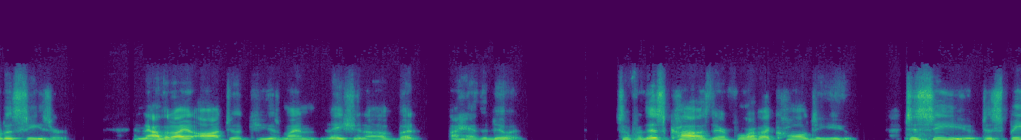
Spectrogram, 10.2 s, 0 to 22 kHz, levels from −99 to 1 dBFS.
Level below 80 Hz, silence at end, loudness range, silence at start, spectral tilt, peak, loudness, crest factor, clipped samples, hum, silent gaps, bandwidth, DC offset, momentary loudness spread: -72 dBFS; 0 s; 6 LU; 0 s; -5 dB/octave; -4 dBFS; -25 LUFS; 22 dB; under 0.1%; none; 0.83-1.03 s, 4.29-4.47 s, 5.37-5.84 s, 5.90-6.16 s, 8.74-8.85 s; 11.5 kHz; under 0.1%; 13 LU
